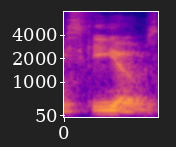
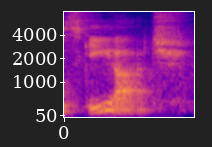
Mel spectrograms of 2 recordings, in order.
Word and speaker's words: Skeoch: way to pronounce tommy skio's name because for you know a long time i always called him ski otch i didn't know you didn't pronounce the ch but it's actually tommy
